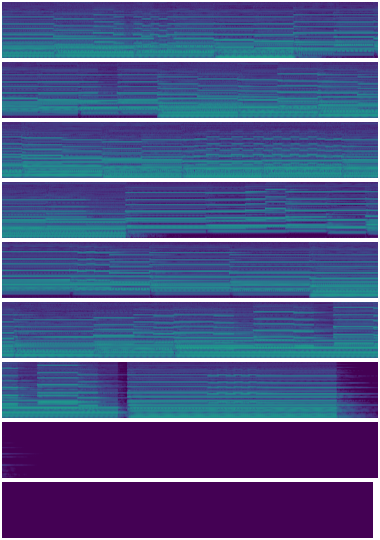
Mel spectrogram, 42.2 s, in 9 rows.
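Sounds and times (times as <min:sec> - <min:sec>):
organ chorale in Werckmeister III tuning: 0:00.0 - 0:32.8.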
